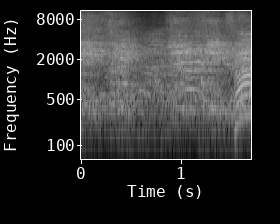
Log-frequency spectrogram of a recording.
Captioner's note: fans chanting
